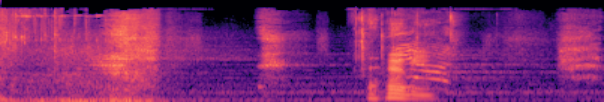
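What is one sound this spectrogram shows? A man groans with strain close by.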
